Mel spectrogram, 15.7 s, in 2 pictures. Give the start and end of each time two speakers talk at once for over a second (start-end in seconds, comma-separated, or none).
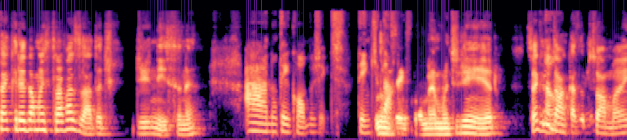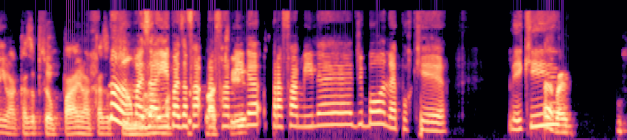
9.2-11.0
